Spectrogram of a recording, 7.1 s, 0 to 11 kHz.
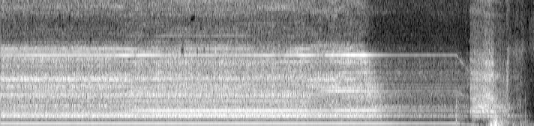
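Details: Custom TP 2150 kV brushless RC drag motor, about a month old and run about three times, tested with no load before a bearing change; a steady high whine holding an even pitch, then winding down smoothly, measuring about 2102 kV at 3.3 amps.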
